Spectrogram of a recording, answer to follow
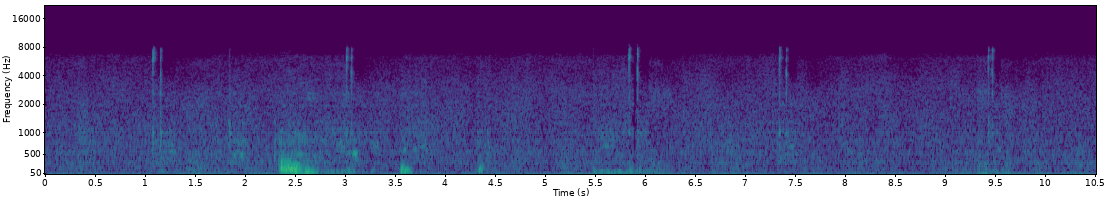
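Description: Faint, scattered clicks of a computer mouse, about five spread over the stretch, with a few low dull thumps, the loudest about two and a half seconds in, like a hand or mouse knocking the desk.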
